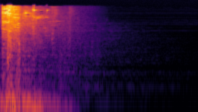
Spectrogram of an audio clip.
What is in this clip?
Energy/magic shot
Here is a magical/energy shot sounds i made. Enjoy and please drop a link if you use it anywhere, i would love to check it out!
ability, charge, energy, firing, magic, shot, weapon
